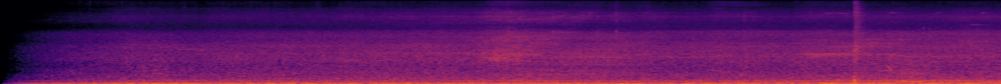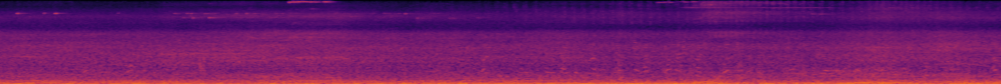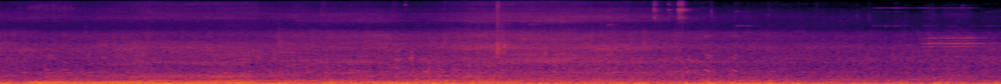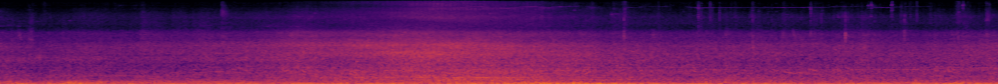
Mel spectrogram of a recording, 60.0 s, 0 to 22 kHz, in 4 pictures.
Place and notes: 東勢街, 基隆市暖暖區 - Bus station
Bus stationStanding on the roadside, Traffic Sound, Very hot weather
Sony PCM D50+ Soundman OKM II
